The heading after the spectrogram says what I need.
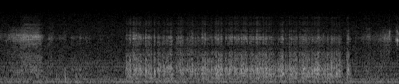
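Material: Paper.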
